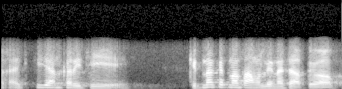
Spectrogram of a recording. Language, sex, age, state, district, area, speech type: Hindi, male, 30-45, Madhya Pradesh, Gwalior, urban, conversation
